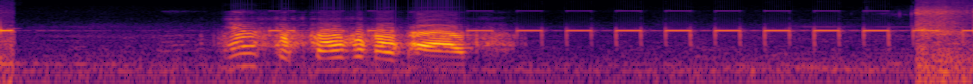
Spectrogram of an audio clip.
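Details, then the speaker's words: Defibrillator demonstration with the dial turned to AED mode instead of monitor, no adhesive pads attached: a synthetic voice prompt over a steady tone, then regular short beeps at about four per second; automated AED voice prompting. "if you turn it to aed it will start prompting you assuming availability of adhesive pads as follows"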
